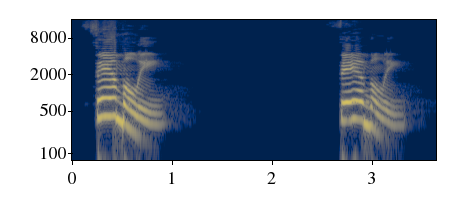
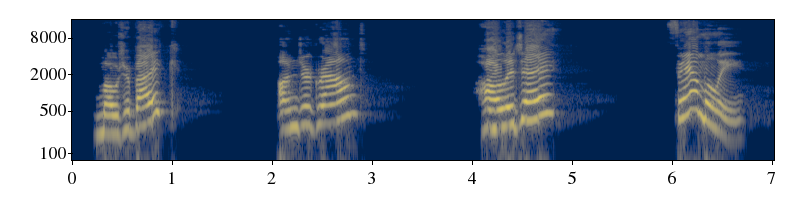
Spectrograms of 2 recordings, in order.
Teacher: They're all 3-syllable words with the stress on the first syllable.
